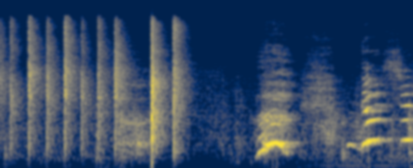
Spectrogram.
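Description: A rapid run of about ten sharp hand slaps, about six a second, stopping about two seconds in: a man slapping his hands in pain from an extremely hot chili chip. A short pained vocal sound follows, then more voice near the end.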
